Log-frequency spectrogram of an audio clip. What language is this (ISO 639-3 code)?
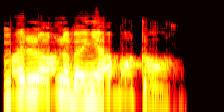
bum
